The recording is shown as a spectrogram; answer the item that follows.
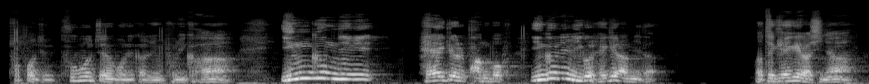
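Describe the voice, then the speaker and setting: Male pastor, mid-sermon, high-pitched and expressive, with punchy rhetorical questions and bursts of volume; mic sits well away from him. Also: distant mic. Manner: animated preaching with rhetorical questions and sudden loud emphasis. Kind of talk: sermon at a Wednesday church service. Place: church sanctuary.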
